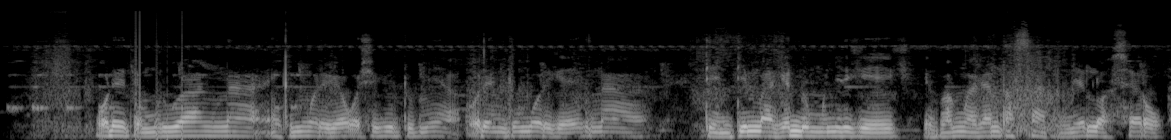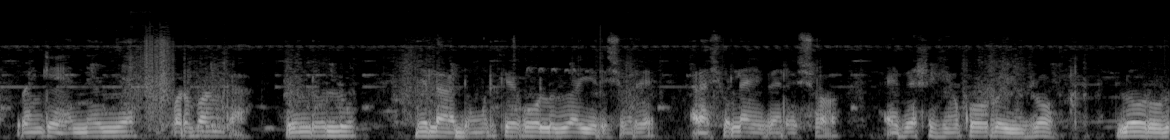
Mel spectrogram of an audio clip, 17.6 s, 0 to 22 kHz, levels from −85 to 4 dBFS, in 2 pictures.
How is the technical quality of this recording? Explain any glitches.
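The recording has one glitch, near the start. Processor overload crackle runs from 0.99 to 1.38 s. The processing could not finish each very short buffer in time, and when a deadline was missed a scrap of already-played audio was repeated with hard edges. The grain of the crackle fits buffers of only a few milliseconds, with several misses in quick succession. It is heard as a gritty, tearing crackle over the speech for under half a second, then it clears.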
